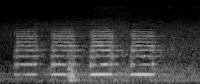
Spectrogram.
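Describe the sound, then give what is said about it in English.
Four short, loud buzzer blasts in an even rhythm, each a steady harsh tone lasting under half a second, separated by brief gaps, with no voices; a buzzer in a glass booth, buzzed four times by Clara to tell a blindfolded player to start. “Clara blindfolds him and then leads Steven and Dodo over to a glass booth where they can buzz a buzzer to give instructions to the player.”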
